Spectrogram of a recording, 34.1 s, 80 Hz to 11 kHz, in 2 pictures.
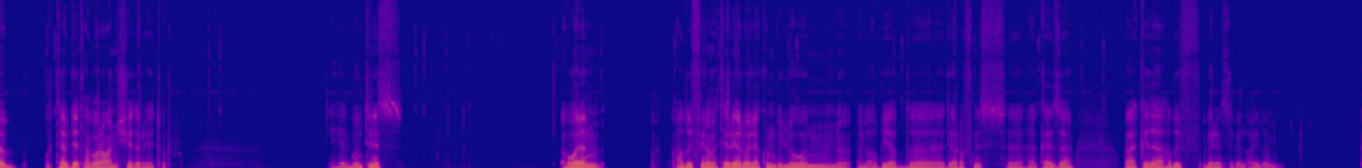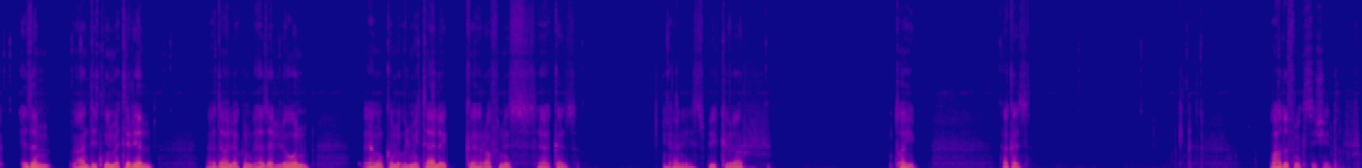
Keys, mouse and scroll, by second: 0.5-1.5 drag, 2.5 click, 3.5 scroll down 1, 4.3 n, 5.1 click, 5.5 alt+shift+middle click, 6.1 click, 7.5-8.4 drag, 8.6 scroll up 1, 8.9 alt+shift+middle click, 9.3-9.8 scroll up 2, 9.8 click, 11.1 drag, 12.1-12.9 drag, 13.1 scroll down 1, 13.5 alt+shift+middle click, 14.2 shift+a, 18.2 shift+middle click, 19.0 click, 21.8 click, 22.8-24.3 drag, 24.8-26.5 drag, 27.0-29.4 drag, 30.4-31.2 drag, 31.5 scroll down 1, 31.8 shift+middle click, 32.4 scroll down 1, 32.6 shift+a.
